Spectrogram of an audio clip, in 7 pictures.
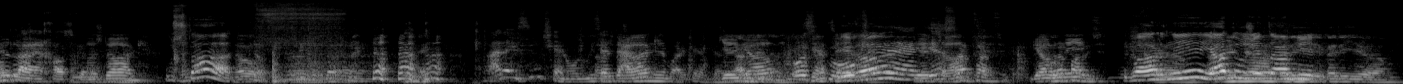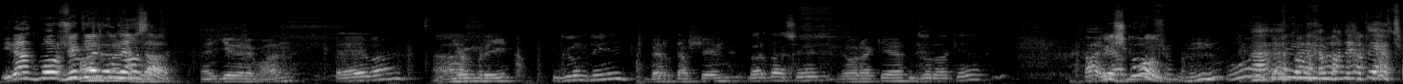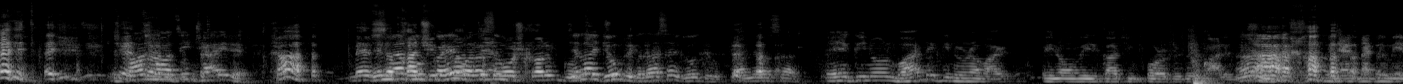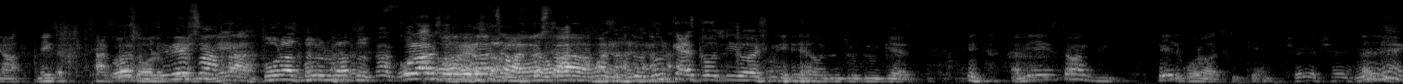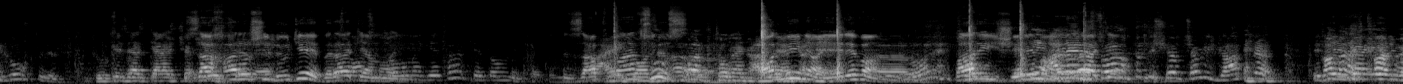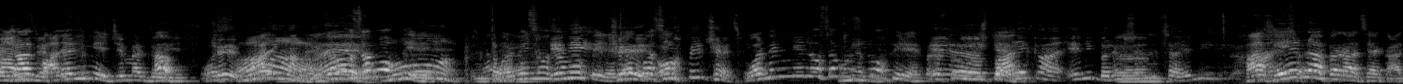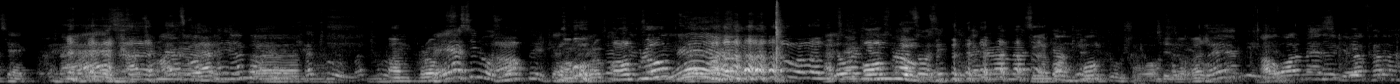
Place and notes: Vank, Arménie - To the monastery
After a terrible storm, some farmers took a car and went here, at the monastery. The old church is on the top of a volcano. They prayed during 10 minutes. Some other people are here. Nobody knows nobody, but everybody discuss. They opened a vodka bottle and give food each others.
